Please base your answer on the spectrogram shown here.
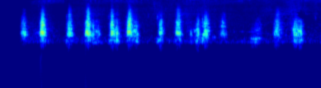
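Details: A large park duck with dark feathers and a white chest, among hungry mallards fighting over birdseed, gives a rapid run of harsh, raspy quacks, three or four a second, uneven in spacing and loudness.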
